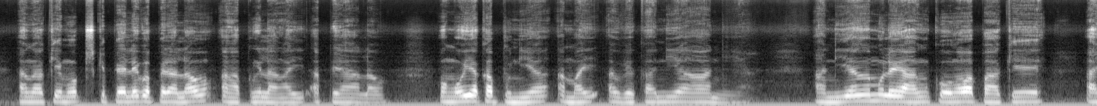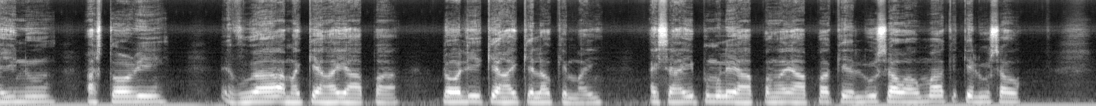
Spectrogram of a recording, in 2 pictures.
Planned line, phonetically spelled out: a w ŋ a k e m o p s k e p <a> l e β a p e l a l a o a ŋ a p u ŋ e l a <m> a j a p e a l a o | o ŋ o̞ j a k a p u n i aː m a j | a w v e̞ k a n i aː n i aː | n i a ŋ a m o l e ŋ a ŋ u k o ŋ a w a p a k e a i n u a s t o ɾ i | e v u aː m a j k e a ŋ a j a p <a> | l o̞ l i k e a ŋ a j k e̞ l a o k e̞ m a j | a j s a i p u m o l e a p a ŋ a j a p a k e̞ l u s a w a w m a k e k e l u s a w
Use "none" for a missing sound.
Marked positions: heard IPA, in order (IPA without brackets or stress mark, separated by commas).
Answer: e, ŋ, a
